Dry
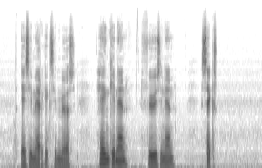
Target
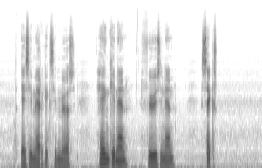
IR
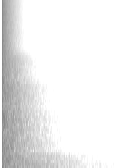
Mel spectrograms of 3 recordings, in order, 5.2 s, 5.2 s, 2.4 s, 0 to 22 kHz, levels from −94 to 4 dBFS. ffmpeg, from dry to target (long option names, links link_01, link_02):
-af "highshelf=frequency=4400:gain=-6.5"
